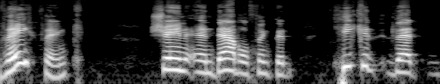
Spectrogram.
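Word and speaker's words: Schoen: Shane and is it Shane or is it pronounced? It's Shane. Yep. Shane. Joe Shane. I first saw it. I thought Showing because I know somebody.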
